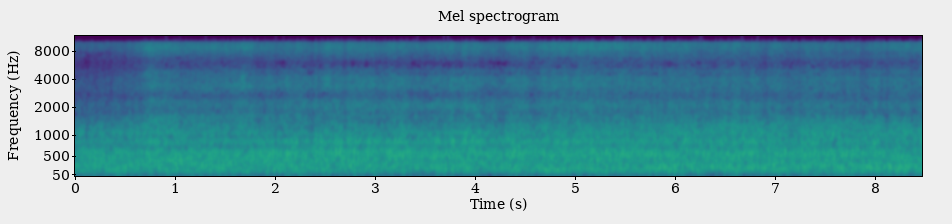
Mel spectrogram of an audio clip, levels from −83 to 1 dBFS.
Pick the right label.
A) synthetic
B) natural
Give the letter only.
A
